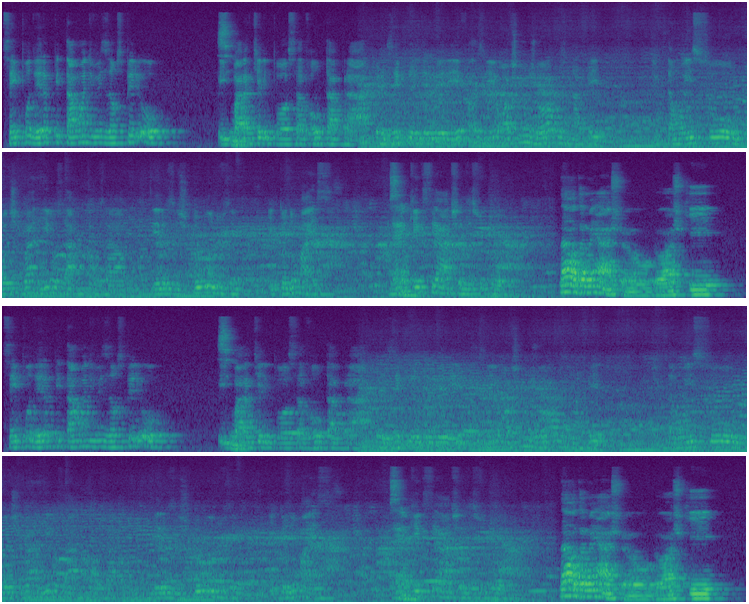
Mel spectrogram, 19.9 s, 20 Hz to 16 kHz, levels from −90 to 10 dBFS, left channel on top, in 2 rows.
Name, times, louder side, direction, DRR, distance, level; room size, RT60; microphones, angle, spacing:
voice 1, 0.0-2.1 2.9-8.0 8.7-13.2 13.5-14.3 15.1-16.8, left 3 dB, 65° left, 3 dB, 0.4 m, -31 dB
voice 2, 2.9-3.2 15.1-15.4 17.4-19.3, right 1 dB, 10° left, -4 dB, 0.7 m, -22 dB
sound 1, 4.7-17.3, equal, 45° left, 0.9 m, -37 dB
sound 2, 4.7-13.8, right 2 dB, 70° right, 0.4 m, -39 dB
2.7 x 2.1 x 2.2 m, 0.66 s
head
